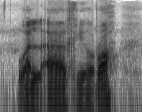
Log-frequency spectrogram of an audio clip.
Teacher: Huruf ro memiliki harakat fathah. Maka huruf ro juga dibaca tabkhim, dibaca tebal. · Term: tafkhim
